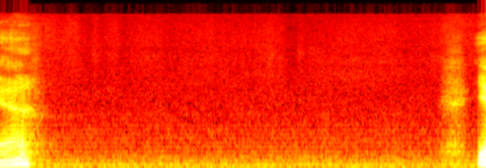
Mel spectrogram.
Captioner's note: silence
